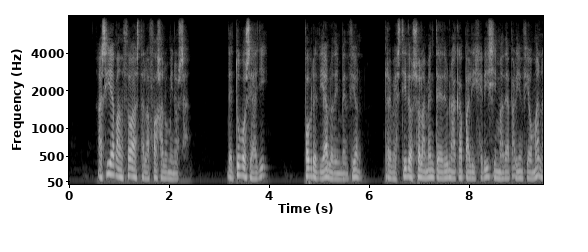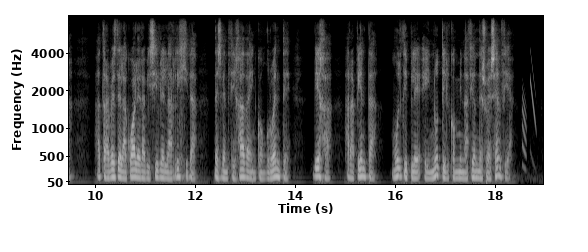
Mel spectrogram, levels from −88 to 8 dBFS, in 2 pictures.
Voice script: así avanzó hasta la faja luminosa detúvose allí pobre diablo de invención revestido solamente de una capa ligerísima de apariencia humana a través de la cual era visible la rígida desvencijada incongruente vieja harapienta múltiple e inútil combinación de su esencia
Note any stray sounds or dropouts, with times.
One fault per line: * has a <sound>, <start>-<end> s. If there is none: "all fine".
* has a chirp, 18.5-18.8 s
